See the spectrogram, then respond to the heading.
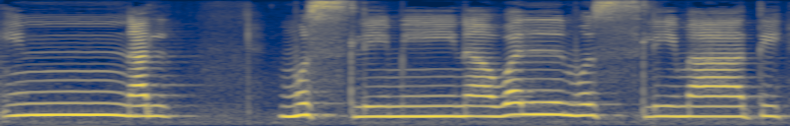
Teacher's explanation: اب میم دونوں جگہوں پر آیا، میم سے پہلے الف اور لام ہے، اور الف نہیں پڑھا جا رہا، لام پڑھی جا رہی ہے، یعنی میم حروف قمری میں سے ہے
